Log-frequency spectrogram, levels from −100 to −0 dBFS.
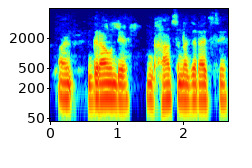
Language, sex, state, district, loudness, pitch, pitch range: Bengali, male, West Bengal, Malda, -18 LUFS, 120 Hz, 120-125 Hz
